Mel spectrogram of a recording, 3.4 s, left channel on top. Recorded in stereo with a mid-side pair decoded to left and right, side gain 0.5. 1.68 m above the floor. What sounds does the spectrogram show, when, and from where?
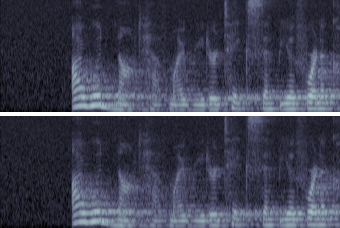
0.7 s a woman speaking: 15° left, 0.7 m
